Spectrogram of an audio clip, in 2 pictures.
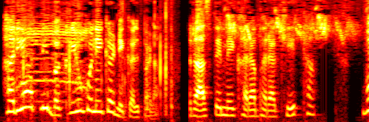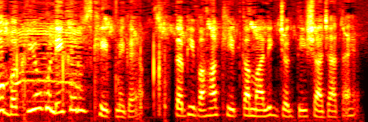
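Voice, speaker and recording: A woman narrating a moral cartoon story in an expressive storytelling cadence. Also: on the low side, normal speed, background noise.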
